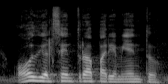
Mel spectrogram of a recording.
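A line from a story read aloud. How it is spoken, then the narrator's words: Wild man exclaiming. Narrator (Spanish): exclamó el hombre salvaje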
